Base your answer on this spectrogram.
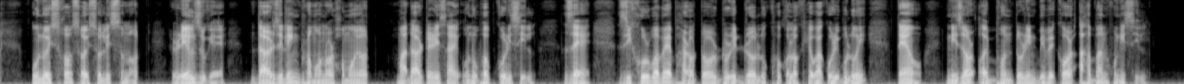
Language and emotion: Assamese, neutral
